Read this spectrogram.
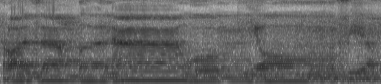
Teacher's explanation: mim mati ketemu ya, jangan lama-lama, setelah sempurna mimnya masukin ke ya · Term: izhar syafawi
